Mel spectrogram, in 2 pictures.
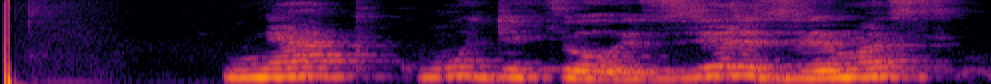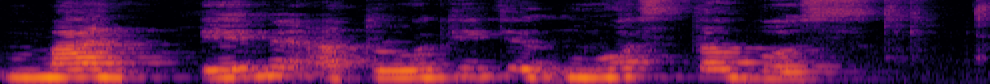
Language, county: Lithuanian, Tauragė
